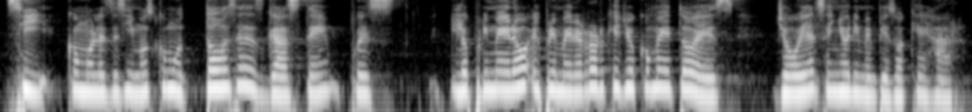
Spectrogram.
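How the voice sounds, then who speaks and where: A woman's voice: on the high side, brisk, a little mellow. A woman, earnestly giving a confessional church testimony about her marriage, with a preaching tone. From Colombia. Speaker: wife sharing a testimony.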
